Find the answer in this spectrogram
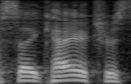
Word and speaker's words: psychiatrist: Why can't you hear a psychiatrist use the bathroom? I don't know. Because the P is silent.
